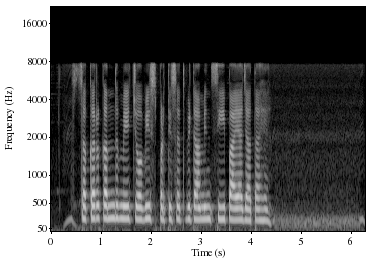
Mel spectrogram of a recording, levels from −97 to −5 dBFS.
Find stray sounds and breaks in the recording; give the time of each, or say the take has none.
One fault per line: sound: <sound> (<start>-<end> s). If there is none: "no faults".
no faults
